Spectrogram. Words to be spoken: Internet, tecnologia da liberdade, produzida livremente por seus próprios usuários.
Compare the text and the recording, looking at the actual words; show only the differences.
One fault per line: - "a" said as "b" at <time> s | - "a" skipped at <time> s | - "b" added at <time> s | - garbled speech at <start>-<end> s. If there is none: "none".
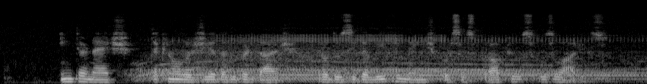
none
